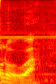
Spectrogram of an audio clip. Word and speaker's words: Uruguay: Que hoy decimos Uruguay, claro. Así como Paraguay es Paraguay. Claro. Hasta ahora la gente dice Jata Paraguay, la correcta pronunciación. Uruguay es el caracol de mar, en realidad nasal, un Uruguay.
